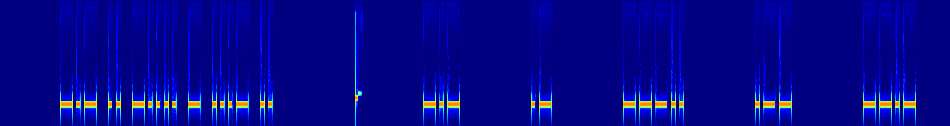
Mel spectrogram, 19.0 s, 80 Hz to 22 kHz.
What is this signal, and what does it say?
Morse code, heard as a keyed tone, about 15 wpm, spaced as for 8 wpm, 700 Hz. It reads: KI6TVI KA8WQ
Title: USA Call Signs - 6 Characters - 6x Character Spacing - 15wpm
